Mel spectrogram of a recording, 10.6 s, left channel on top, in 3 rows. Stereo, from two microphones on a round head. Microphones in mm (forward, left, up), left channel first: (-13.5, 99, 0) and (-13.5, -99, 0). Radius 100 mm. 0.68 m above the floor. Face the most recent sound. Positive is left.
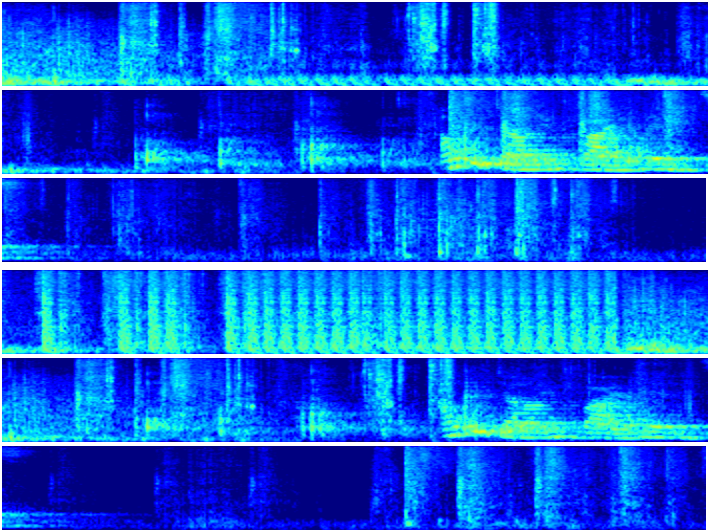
turn(degrees=70)  # may be behind; listen again after turning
